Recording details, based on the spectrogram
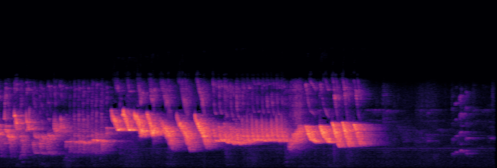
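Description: A goldfinch and hooded siskin hybrid sings a rapid, bright twitter of high, jangly and buzzy notes, run together for about five seconds before a lone faint chirp.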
